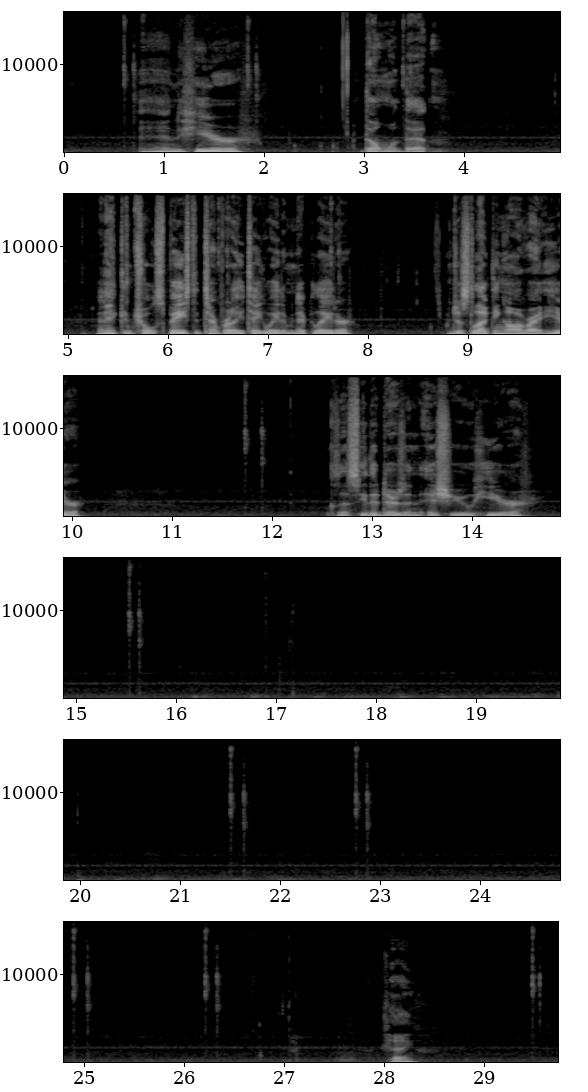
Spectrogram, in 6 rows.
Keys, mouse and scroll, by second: 0.9-5.4 drag, 5.5 click, 5.9 ctrl+space, 6.9-8.2 drag, 9.8-11.5 middle drag, 12.2-13.8 drag, 13.9-15.7 middle drag, 15.8-17.5 drag, 18.2-19.7 middle drag, 20.3 middle click, 21.9-29.7 drag.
